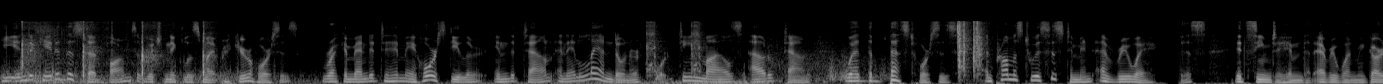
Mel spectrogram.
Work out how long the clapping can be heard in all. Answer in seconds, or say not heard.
2 s.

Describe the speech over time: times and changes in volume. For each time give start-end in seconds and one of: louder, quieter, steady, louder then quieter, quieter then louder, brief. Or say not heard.
0.0-13.7 steady.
